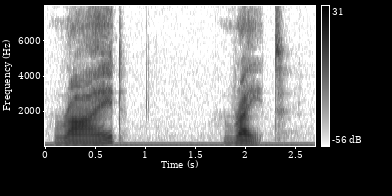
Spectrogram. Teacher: The I in ride should be longer because the D is a voiced consonant.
